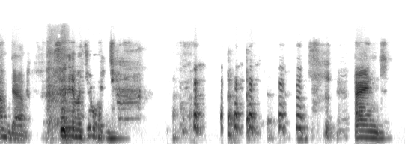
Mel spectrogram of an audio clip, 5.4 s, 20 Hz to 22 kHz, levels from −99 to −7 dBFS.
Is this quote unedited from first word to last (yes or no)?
no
